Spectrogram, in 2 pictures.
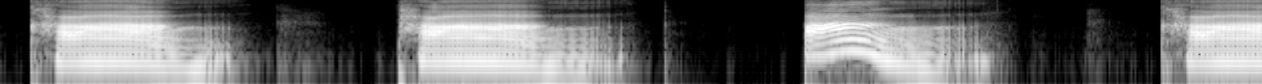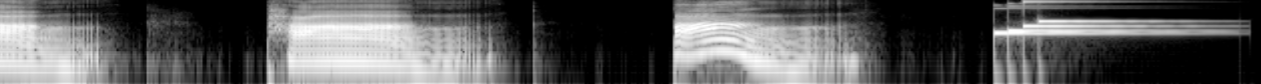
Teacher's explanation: The consonant 이응 retain its original pronunciation. It's finished with mouth open.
